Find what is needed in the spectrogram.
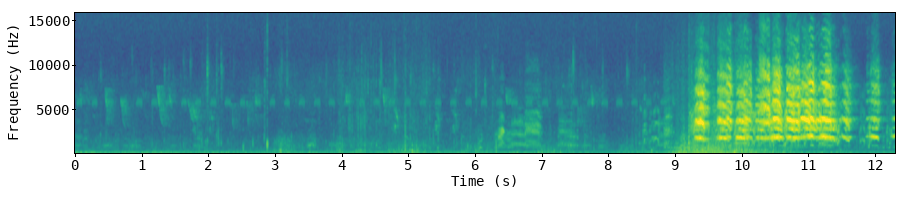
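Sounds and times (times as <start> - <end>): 
flock of Jandaya parakeets squawking harshly: 9.2 - 12.2.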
